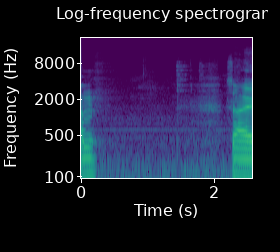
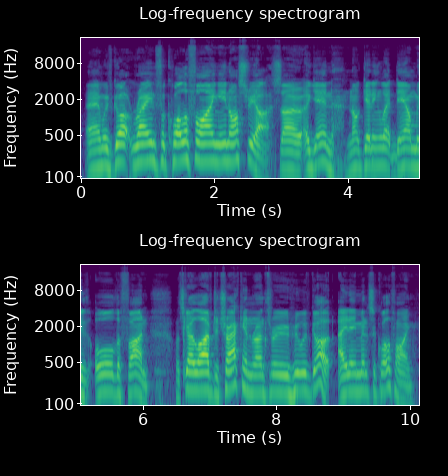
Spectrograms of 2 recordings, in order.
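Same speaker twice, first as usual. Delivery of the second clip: upbeat, higher live broadcast read; race commentator; 5 semitones higher, 4 dB louder than usual. Acted. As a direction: hype it up like going live to track. Switches into live race-broadcast hype.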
